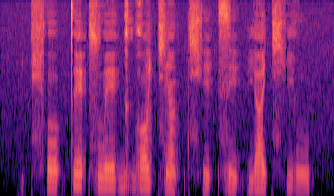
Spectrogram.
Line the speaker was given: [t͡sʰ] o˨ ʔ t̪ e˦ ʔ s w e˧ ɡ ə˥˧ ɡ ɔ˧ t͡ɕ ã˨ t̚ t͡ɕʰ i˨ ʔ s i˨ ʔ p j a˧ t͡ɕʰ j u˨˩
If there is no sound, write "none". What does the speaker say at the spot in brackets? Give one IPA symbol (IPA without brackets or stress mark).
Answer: t͡ɕʰ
